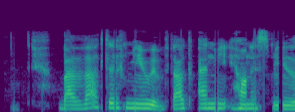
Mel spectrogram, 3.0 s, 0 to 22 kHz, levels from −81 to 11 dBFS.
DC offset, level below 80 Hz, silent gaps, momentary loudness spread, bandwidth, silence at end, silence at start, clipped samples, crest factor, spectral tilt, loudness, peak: under 0.1%; -50 dBFS; none; 9 LU; 7.6 kHz; 0 s; 0.3 s; under 0.1%; 18 dB; -5 dB/octave; -20 LUFS; -2 dBFS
